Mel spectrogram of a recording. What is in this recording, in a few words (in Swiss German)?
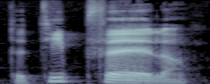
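"tippfehler", Bas Rhin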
